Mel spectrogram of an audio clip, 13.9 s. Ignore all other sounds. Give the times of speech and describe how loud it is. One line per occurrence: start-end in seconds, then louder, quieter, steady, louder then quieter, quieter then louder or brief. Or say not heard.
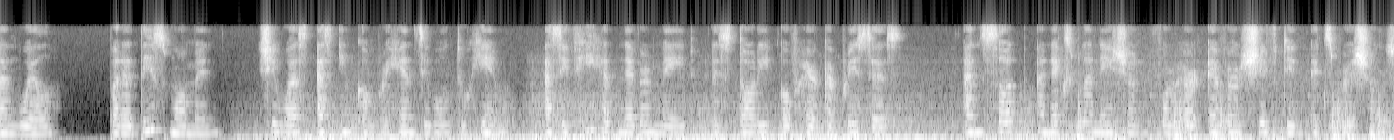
0.0-13.9 steady.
